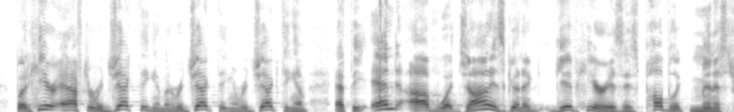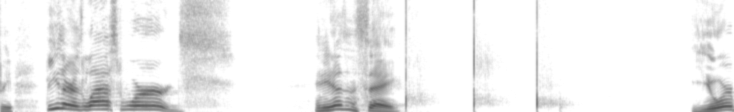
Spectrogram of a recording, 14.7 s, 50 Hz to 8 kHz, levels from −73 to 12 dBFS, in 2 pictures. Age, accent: 50-69, American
